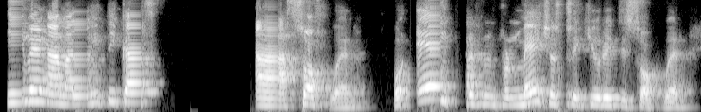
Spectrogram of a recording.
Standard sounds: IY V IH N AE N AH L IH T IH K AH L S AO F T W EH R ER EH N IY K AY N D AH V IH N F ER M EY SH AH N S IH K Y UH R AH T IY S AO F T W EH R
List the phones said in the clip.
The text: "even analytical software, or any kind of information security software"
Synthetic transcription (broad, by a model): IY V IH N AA N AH L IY T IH K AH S S AO F T W EH R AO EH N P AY D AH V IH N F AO M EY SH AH N S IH K Y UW R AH T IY S AO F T W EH R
